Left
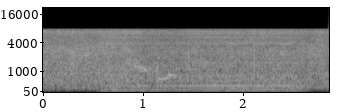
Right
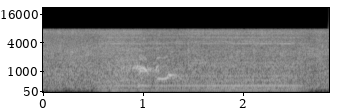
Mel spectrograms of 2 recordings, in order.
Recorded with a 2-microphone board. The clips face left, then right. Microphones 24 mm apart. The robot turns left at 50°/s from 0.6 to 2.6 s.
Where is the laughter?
125° right; by 1.5 s 165° right.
